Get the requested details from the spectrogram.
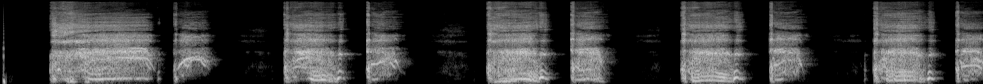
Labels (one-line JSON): {"expert_labels": [{"quality": "good", "cough_type": "wet", "dyspnea": false, "wheezing": false, "stridor": false, "choking": false, "congestion": false, "nothing": true, "diagnosis": "lower respiratory tract infection", "severity": "severe"}], "age": 61, "gender": "female", "respiratory_condition": false, "fever_muscle_pain": false, "status": "symptomatic"}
